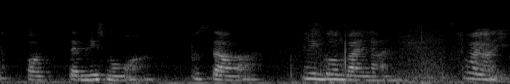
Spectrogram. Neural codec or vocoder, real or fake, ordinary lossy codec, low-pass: none; real; none; 7.2 kHz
